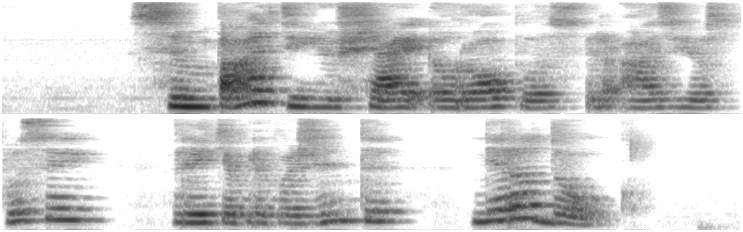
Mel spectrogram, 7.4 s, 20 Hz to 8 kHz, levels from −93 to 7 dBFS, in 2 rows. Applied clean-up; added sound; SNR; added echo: none; none; none; reverberation time 0.2 s.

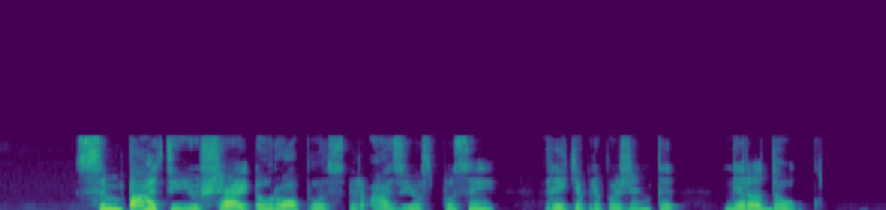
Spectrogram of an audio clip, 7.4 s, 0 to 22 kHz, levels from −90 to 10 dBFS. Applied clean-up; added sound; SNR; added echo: none; none; none; none.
